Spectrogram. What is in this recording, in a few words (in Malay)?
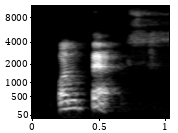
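"konteks", Malay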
